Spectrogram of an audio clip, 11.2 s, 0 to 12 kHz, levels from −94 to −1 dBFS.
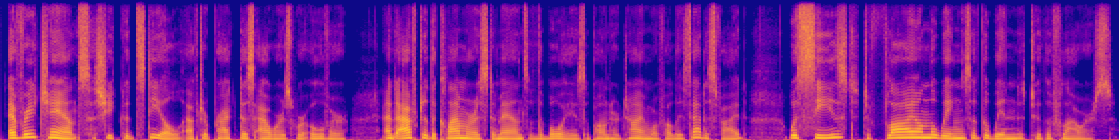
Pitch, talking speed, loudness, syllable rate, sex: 185 Hz, 200 wpm, -20 LUFS, 5.5 syllables/s, female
